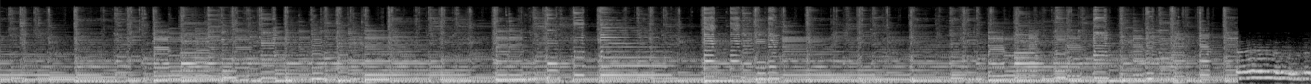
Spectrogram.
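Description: Background music led by strummed acoustic guitar, with a steady rhythm of strums.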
